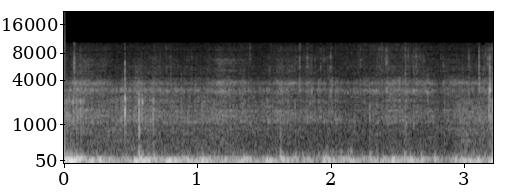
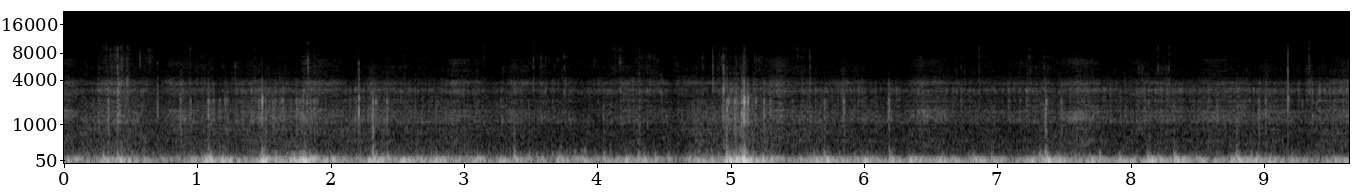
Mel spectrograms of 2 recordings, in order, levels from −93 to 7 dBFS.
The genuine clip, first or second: second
